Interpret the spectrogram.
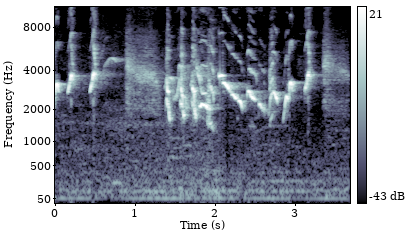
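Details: Oriental magpie-robin, caged and highly excited, singing material meant to stimulate silent birds: short clear whistles, then a tumbling sequence of quick descending slurred notes, about four notes per second.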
